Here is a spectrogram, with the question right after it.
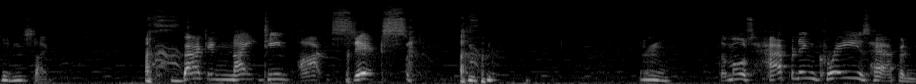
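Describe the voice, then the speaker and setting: A man's put-on character voice, high-pitched and very slow, with long, frequent pauses and clear music in the background. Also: lively intonation. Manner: rambling, crotchety.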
